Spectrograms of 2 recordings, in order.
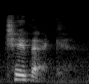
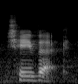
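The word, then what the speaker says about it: Té Bheag: It looks like Tea Bag, but it's actually pronounced Chevek. – Chevek.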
